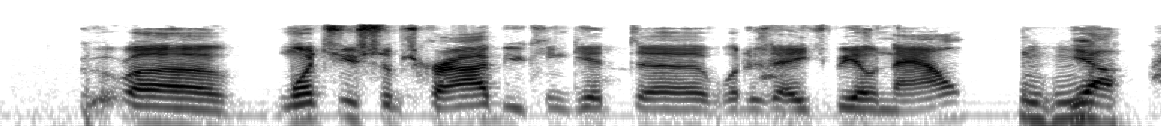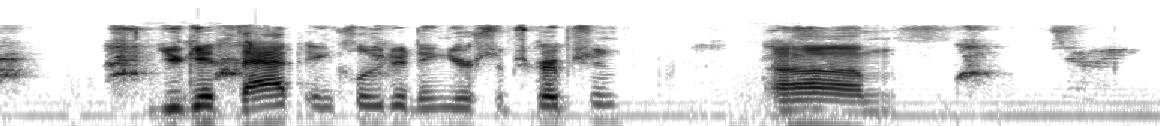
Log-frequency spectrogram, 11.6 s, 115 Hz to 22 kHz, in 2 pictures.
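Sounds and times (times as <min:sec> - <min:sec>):
low steady hum: 0:00.0 - 0:11.6
speech: 0:00.6 - 0:09.0, 0:09.6 - 0:11.2
dog barking: 0:03.7 - 0:04.1, 0:05.7 - 0:07.9, 0:10.6 - 0:10.9.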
